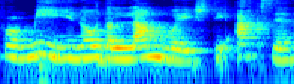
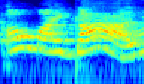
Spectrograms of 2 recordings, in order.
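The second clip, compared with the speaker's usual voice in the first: mock exasperation; 6 semitones higher, 5 dB louder, slower than usual. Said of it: "laughing at me".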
